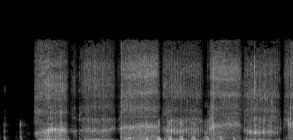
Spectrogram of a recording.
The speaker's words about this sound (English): That's him breathing in a room.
